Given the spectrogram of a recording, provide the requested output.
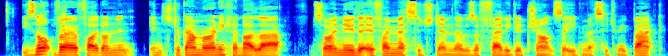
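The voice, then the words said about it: Southern twang accent. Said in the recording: “Not a vocalist myself, as you can probably tell, with my southern twang.”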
